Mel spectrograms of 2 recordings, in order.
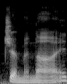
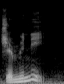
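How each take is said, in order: First: It is said like the constellation's name. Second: It is said unlike the constellation's name. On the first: The speaker calls it wrong. "But it's not Gemini. Gemini is the constellation of stars" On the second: The speaker calls it right. "It's Gemini"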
